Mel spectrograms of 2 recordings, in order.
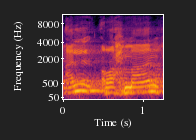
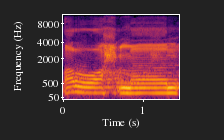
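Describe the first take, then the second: First: The L is sounded separately before the R. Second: The L merges into a doubled R sound. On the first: The speaker calls it wrong. "അവിടെ അൽ റഹ്മാൻ എന്ന് ഓതുകയില്ല" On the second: The speaker calls it right. "ലാം ശേഷമുള്ള അക്ഷരത്തിൽ ലയിച്ച് കനപ്പിച്ച് ഉച്ചരിക്കുന്നു"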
